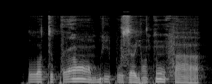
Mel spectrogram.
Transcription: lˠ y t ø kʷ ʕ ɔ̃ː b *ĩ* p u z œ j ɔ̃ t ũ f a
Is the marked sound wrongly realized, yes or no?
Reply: yes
